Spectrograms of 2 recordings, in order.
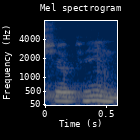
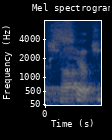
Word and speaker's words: Chopin: Well, I thought it was pronounced Chopin, but I mean, you are the English chopping.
